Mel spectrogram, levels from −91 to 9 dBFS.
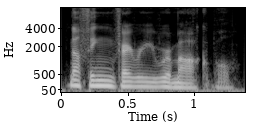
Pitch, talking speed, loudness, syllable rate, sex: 125 Hz, 130 wpm, -17 LUFS, 6.5 syllables/s, male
